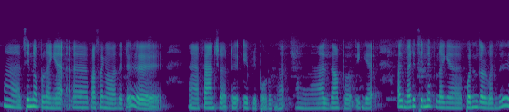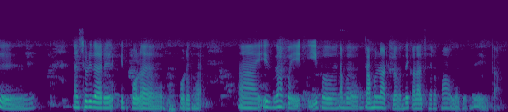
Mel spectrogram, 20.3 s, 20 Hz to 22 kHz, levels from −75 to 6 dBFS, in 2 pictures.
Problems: constant background noise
